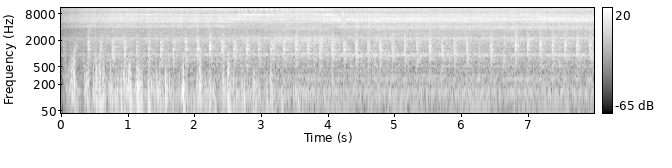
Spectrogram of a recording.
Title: Ford L6 250 Engine Knock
